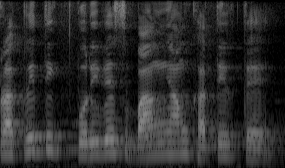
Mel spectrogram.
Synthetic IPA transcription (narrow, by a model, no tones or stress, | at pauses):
pɾakɾit̪ik̚poɾibesbaŋjamkʰat̪iɾt̪ɛ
